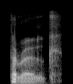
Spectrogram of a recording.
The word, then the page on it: peruke: British English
